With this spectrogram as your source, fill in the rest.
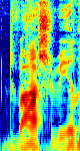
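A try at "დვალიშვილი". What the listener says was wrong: Vashvili. Vashvili. I don't think you pronounce the D. Vashvili.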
